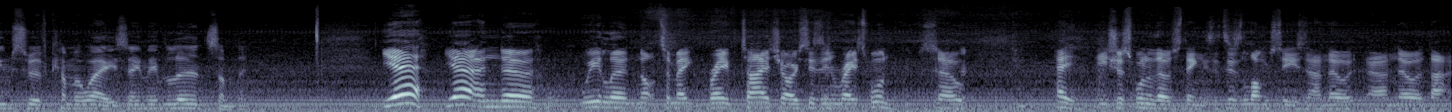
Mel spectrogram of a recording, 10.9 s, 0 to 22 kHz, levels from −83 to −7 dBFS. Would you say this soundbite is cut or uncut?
uncut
